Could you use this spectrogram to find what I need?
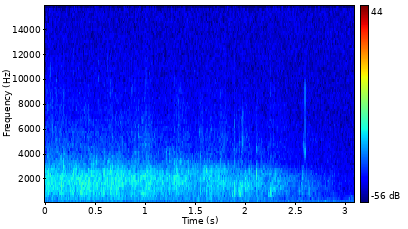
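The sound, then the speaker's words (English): An audience claps steadily together in praise to the Lord, a dense wash of many hands, gradually tapering off toward the end with no voices over it. “Clap your hands one more time to the Lord and give him praise.”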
